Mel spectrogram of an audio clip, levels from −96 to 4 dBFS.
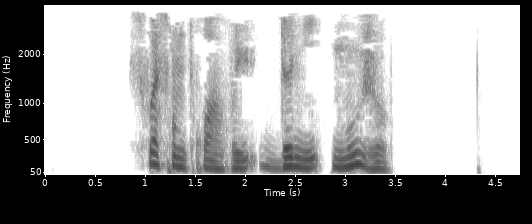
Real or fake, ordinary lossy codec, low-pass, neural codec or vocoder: real; MP3, 16 kbps; 3.6 kHz; none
